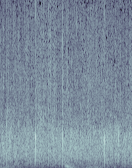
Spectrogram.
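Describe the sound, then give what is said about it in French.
An audience at an evening event applauds a women's empowerment programme steadily, a dense wash of many hands clapping at an even level with a few sharper claps standing out, no voices rising above it. “J'ai réussi à faire applaudir le programme moi aussi.”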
